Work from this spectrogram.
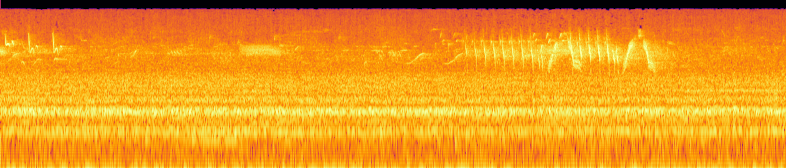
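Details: Honey bees buzzing in a continuous low, steady drone, with bird chirps and a fast rattling trill rising above it near the end.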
